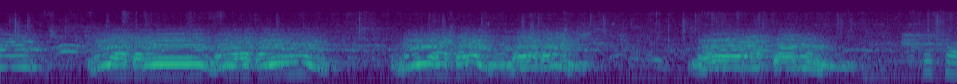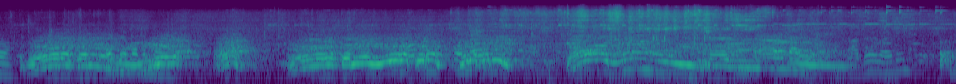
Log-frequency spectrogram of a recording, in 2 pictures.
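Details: Madura cattle at a kerapan sapi bull race at Lapangan Rosong on Sapudi Island, Madura, East Java, Indonesia, during the second round; a series of drawn-out harmonic moos or bellows, about six calls with pauses, over crowd noise and music.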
